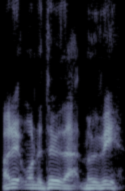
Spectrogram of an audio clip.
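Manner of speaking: badly faked British accent; horrible British accent. Podcaster mimicking an actor's complaint, bad British accent. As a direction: attempt a British accent and botch it. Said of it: "That was a horrible British accent".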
